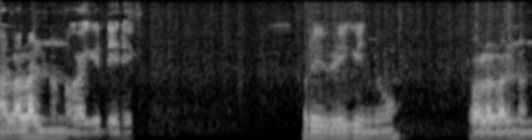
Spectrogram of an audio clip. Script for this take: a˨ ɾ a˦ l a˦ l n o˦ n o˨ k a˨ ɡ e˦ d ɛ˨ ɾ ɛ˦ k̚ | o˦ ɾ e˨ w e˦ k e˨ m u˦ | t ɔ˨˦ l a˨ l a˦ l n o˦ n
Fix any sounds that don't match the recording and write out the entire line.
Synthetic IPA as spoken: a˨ l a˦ l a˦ l n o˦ n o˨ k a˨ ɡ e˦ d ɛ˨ ɾ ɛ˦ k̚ | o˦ ɾ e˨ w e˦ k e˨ ɲ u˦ | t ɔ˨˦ l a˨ l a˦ l n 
